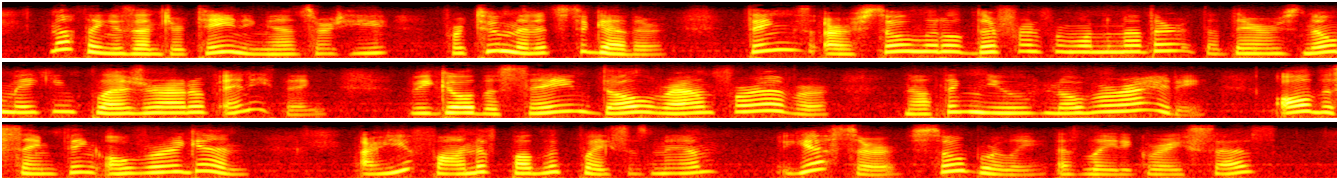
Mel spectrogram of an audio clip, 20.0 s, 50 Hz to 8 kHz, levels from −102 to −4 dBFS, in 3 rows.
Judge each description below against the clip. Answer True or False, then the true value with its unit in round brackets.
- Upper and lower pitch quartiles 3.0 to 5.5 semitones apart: True (5.2 semitones)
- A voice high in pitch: True (255 Hz)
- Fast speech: False (175 wpm)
